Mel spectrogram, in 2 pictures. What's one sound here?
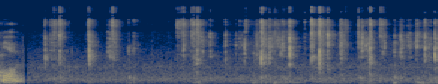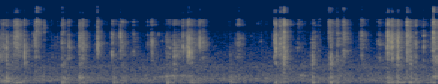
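Keys on a keyboard click rapidly in short bursts.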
